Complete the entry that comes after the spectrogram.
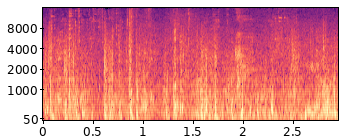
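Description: Horse hooves clip-clop in a video game as the horse moves in a quick, dense, steady rhythm, close and fairly loud, with players talking over it.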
